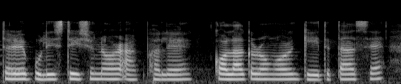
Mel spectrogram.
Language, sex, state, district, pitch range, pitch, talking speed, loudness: Assamese, female, Assam, Kamrup Metropolitan, 235-245 Hz, 240 Hz, 135 wpm, -18 LUFS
